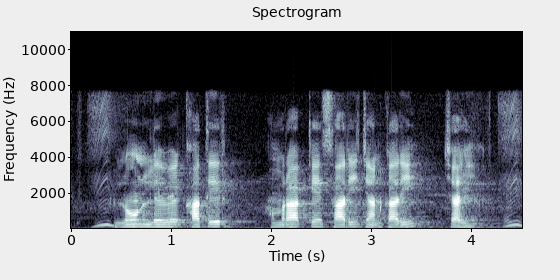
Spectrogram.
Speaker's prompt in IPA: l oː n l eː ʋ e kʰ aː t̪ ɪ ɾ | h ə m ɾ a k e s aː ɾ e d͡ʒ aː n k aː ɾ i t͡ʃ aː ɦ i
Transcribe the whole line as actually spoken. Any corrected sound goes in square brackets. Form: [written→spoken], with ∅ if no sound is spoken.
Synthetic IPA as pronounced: l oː n l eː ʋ e kʰ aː t̪ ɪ ɾ | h ə m ɾ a k e s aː ɾ [e→i] d͡ʒ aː n k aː ɾ i t͡ʃ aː ɦ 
